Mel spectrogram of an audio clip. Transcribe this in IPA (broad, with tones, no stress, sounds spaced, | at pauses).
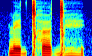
ɳ e˨ d ǀʰ ɜ˨ ɡ͡ǀ e̤˦˨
